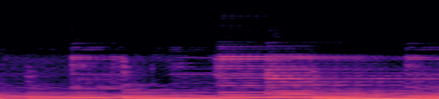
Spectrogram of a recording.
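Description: Instrumental opening of a rap song: loud, sustained synth chords with a chorus-like, slightly distorted sheen shift to a new chord roughly every half second, with no vocals yet.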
